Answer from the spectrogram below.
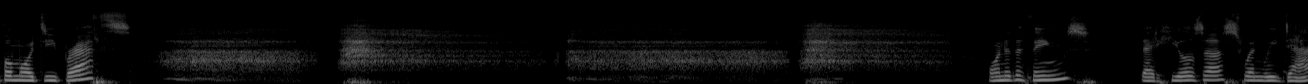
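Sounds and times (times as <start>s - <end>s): woman breathing deeply into microphone: 1.6s - 9.8s.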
